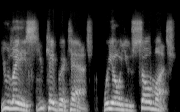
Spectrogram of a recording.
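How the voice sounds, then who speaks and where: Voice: medium pitch, animated, a little slow, close to an everyday voice. A performer doing a brash Philly guy. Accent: Philadelphia. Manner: brash and chatty. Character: brash middle-aged man from Philly.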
